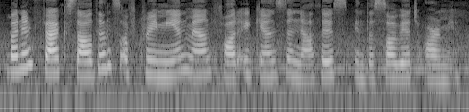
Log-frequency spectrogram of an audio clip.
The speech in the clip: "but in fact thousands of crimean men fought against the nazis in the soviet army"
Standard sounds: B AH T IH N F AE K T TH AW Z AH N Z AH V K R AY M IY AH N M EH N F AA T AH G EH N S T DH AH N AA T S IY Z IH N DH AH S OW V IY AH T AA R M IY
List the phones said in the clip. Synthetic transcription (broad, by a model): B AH T IH N F AE K T S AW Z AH N S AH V K R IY M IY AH N M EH N F AA T AH G EH N S T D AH N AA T IY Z IH N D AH S OW V IY AH T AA R M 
